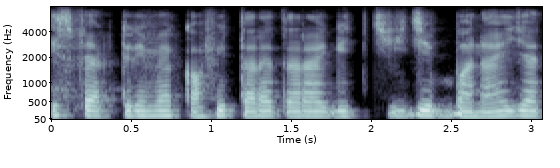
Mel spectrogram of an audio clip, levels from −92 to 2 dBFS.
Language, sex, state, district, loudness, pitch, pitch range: Hindi, male, Uttar Pradesh, Jyotiba Phule Nagar, -18 LUFS, 130 Hz, 120-130 Hz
